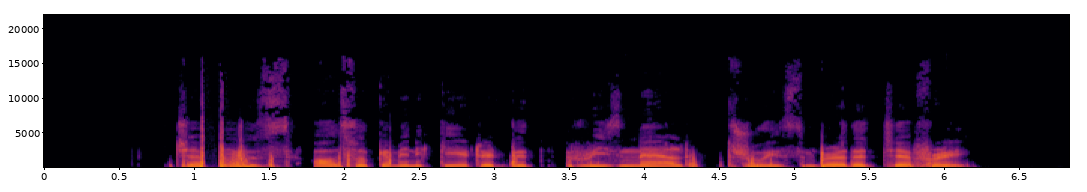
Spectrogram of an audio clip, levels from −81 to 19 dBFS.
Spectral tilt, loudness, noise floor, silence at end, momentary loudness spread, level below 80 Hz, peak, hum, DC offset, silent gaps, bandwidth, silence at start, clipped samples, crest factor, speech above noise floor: -6.5 dB/octave; -19 LUFS; -88 dBFS; 0.7 s; 8 LU; -52 dBFS; 0 dBFS; none; under 0.1%; none; 15.5 kHz; 0.85 s; under 0.1%; 20 dB; 69 dB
